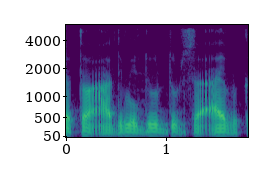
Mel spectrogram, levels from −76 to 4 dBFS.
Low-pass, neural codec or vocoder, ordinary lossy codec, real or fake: 5.4 kHz; none; none; real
